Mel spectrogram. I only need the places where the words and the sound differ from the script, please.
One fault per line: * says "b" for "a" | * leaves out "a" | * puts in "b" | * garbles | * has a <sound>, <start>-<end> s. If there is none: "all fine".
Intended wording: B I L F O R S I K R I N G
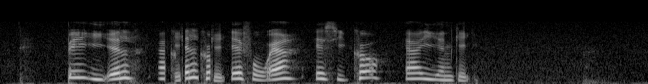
* garbles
